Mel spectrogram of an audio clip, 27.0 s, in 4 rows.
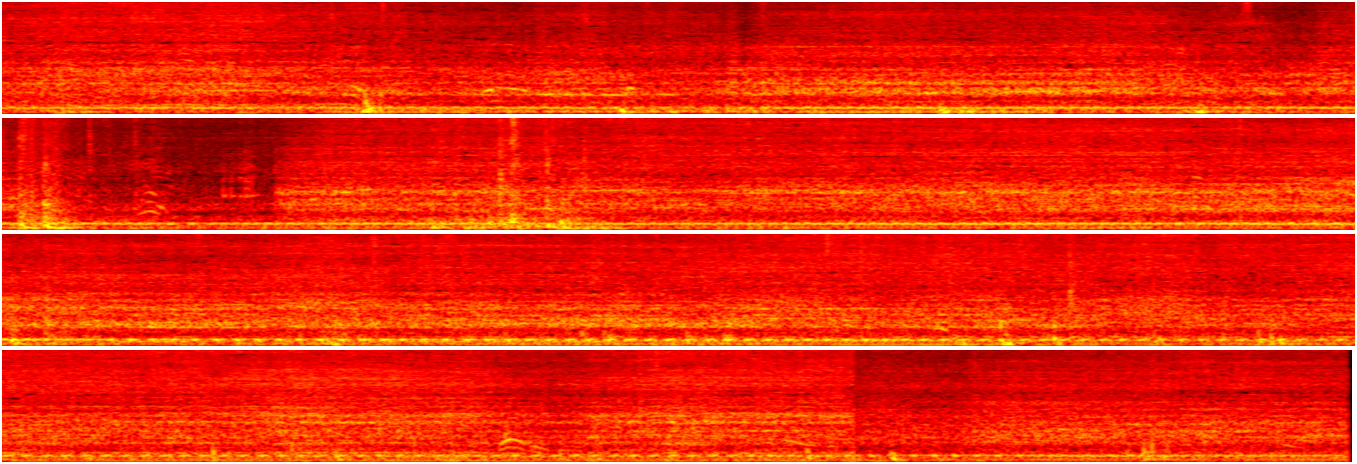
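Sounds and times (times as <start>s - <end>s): vehicle engine at low revs: 0.0s - 27.0s.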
